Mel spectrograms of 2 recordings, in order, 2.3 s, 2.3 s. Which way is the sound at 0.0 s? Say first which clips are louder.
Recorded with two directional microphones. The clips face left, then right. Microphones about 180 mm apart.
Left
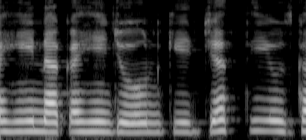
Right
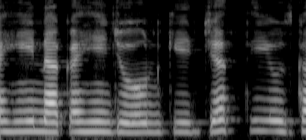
Left 4 dB; 20° left (ahead or behind).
